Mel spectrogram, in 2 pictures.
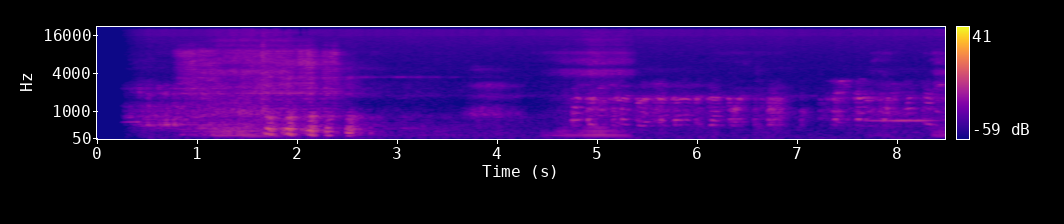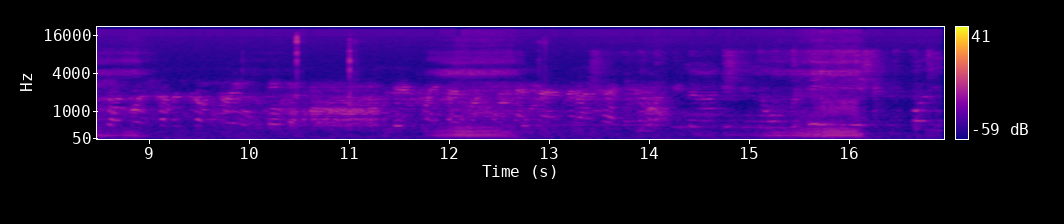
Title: Snoring dog Earl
